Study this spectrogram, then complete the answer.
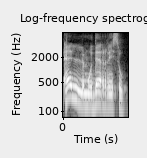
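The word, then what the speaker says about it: المدرس: Le mime, c'est une lettre lunaire, donc on va prononcer le lem et on dit El-Mudarrisu.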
